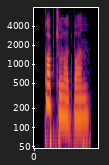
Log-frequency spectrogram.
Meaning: inessive singular of kapcsolat
- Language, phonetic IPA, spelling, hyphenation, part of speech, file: Hungarian, [ˈkɒpt͡ʃolɒdbɒn], kapcsolatban, kap‧cso‧lat‧ban, noun, Hu-kapcsolatban.ogg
